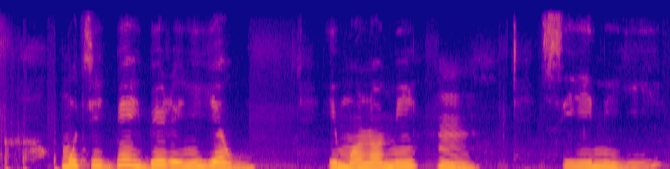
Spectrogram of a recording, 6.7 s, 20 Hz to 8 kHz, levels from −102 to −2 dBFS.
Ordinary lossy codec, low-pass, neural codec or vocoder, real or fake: AAC, 48 kbps; 7.2 kHz; none; real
